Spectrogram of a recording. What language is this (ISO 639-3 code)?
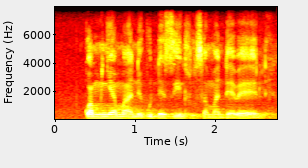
nbl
